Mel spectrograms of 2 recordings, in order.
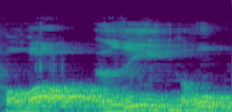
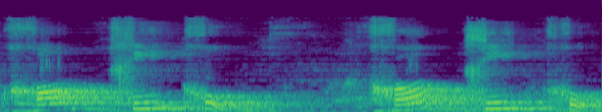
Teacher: di ghain tidak ada hikah, tidak ada hikah, adapun pada kha ada hikahnya. Pada ghain itu tidak ada garukan.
